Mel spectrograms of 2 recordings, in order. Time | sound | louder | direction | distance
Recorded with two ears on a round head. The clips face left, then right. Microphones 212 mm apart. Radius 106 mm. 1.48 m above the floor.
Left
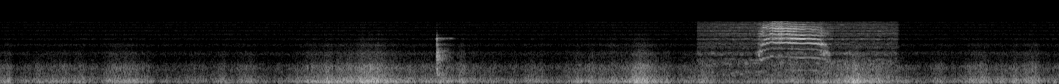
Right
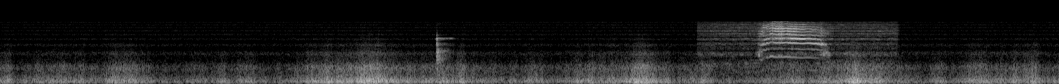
4.4 | a piano | left 5 dB | 50° left (ahead or behind) | ?
7.0 | a cat meowing | left 2 dB | 60° left (ahead or behind) | ?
